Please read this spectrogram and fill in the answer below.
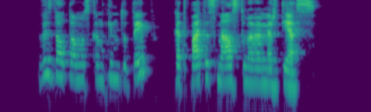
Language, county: Lithuanian, Vilnius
